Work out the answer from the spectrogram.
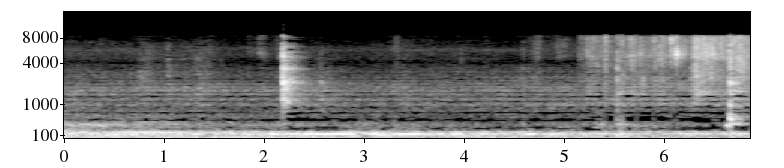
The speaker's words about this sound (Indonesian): Kita tumis sampai harum.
